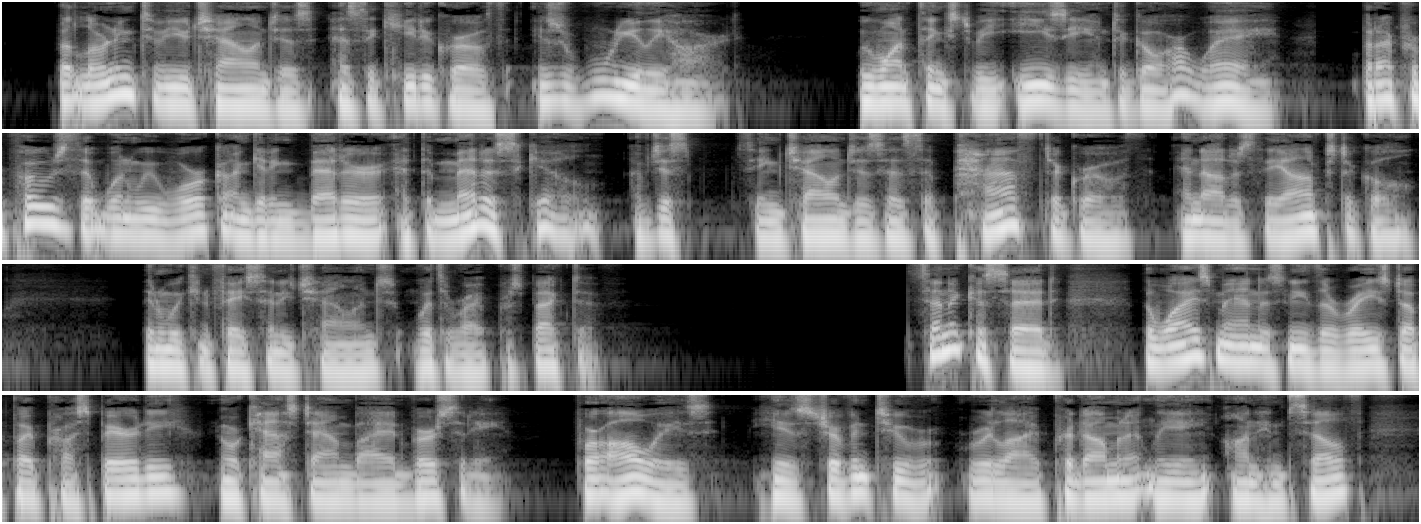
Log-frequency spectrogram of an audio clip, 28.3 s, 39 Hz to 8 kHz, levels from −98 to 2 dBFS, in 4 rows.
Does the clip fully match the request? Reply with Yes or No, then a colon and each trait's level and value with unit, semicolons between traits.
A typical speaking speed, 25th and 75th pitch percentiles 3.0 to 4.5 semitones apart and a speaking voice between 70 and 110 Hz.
Yes: average, 185 wpm; average, 3.4 semitones; low, 105 Hz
